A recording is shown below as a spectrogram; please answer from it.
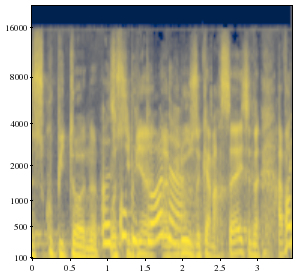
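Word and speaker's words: scopitone: le prononce à l'américaine elle le prononce à l' anglaise alors que on dit un scoopyon aussi bienouse qu'à Marseille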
